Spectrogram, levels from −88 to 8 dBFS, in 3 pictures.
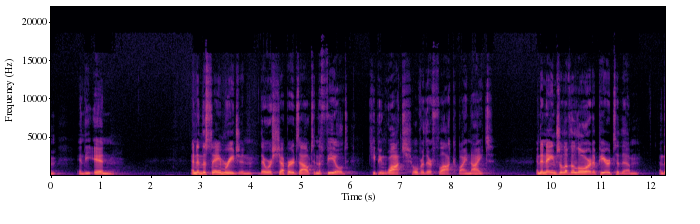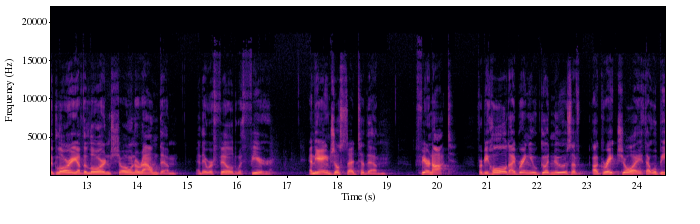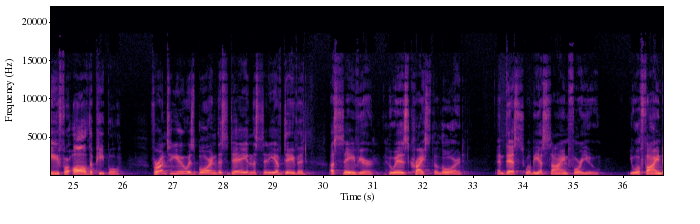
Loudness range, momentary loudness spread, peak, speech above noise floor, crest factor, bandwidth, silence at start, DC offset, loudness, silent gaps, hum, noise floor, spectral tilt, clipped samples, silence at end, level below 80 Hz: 4 LU; 13 LU; -4 dBFS; 41 dB; 18 dB; 16.5 kHz; 0 s; under 0.1%; -22 LUFS; none; none; -62 dBFS; -5 dB/octave; under 0.1%; 0 s; -74 dBFS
